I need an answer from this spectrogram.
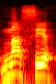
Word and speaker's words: nascer: Então o que eu faço? Não pronuncio o S, que são duas letras que valem por um fonema.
